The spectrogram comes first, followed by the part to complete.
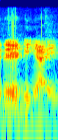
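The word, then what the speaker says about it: radii: Pronunciation इसका भी रेडियाई है, ध्यान रखेंगे।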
